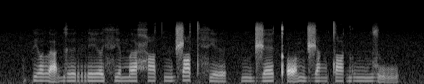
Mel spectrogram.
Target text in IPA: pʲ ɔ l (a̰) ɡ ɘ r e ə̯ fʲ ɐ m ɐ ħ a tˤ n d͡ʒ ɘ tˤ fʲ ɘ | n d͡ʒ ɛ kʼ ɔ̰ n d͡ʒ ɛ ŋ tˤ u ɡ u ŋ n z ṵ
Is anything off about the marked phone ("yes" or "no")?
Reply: no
